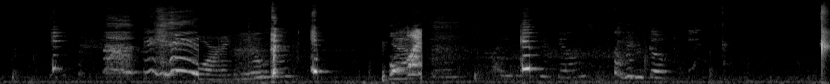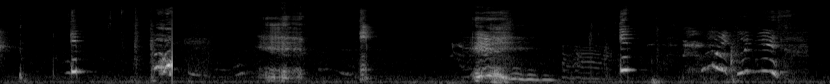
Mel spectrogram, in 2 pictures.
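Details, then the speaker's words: Woman with repeated hiccups: about ten sharp, abrupt hiccups over roughly 16 seconds, amid voices and laughter in a small room. "Oh my goodness. It's the hiccups. It's a hiccup."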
